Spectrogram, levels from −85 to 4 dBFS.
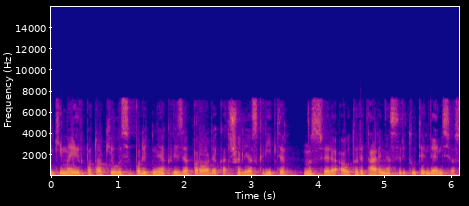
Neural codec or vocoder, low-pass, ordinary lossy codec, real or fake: none; 7.2 kHz; AAC, 48 kbps; real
